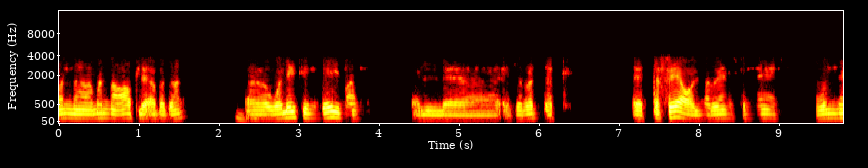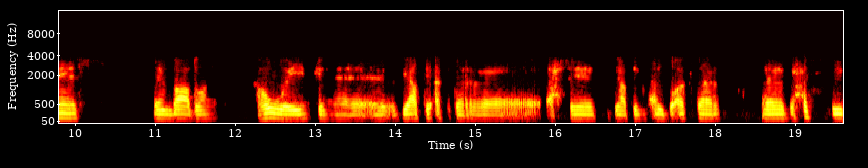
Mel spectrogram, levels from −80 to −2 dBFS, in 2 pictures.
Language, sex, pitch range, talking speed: Arabic, male, 105-120 Hz, 85 wpm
